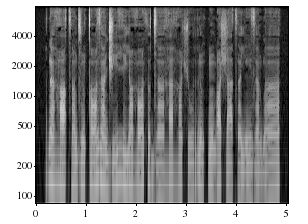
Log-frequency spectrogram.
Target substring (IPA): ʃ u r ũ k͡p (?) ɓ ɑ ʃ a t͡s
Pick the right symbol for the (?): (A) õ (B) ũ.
B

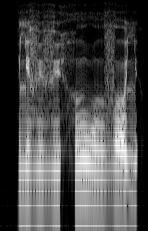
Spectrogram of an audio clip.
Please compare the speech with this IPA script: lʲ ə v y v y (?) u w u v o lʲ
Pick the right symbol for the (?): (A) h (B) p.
A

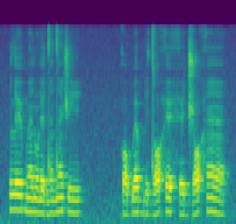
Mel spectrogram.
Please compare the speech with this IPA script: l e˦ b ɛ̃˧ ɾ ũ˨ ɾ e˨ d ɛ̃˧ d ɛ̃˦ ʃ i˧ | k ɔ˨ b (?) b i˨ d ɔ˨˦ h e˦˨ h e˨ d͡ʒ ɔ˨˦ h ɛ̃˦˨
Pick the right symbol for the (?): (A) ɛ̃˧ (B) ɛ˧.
B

